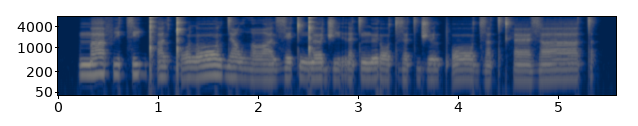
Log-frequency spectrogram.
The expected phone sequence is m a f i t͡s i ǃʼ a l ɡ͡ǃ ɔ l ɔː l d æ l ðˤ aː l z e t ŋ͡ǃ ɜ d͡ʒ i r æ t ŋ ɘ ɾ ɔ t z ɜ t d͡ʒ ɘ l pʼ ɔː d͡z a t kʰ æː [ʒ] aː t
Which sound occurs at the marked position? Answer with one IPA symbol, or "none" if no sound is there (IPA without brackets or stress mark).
z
